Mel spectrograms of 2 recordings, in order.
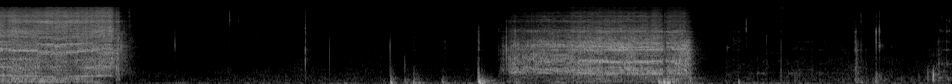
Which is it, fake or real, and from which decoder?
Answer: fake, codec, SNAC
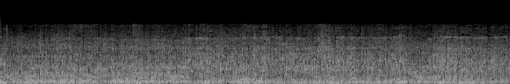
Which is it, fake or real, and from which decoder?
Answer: fake, vocoder, Vocos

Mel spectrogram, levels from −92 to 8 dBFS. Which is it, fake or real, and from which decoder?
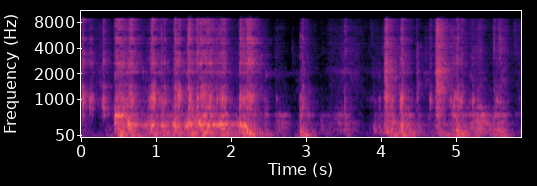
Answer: fake, vocoder, Vocos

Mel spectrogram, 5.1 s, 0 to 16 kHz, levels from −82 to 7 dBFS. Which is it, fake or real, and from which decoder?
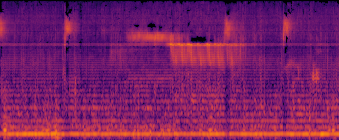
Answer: fake, vocoder, BigVGAN v2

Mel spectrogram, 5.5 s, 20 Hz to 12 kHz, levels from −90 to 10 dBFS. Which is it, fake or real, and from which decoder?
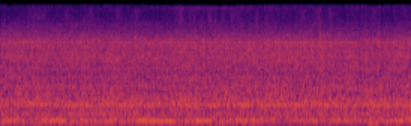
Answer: real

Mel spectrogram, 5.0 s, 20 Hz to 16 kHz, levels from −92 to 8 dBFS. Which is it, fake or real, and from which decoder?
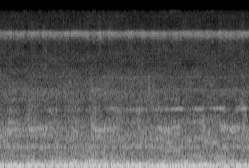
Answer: fake, codec, SNAC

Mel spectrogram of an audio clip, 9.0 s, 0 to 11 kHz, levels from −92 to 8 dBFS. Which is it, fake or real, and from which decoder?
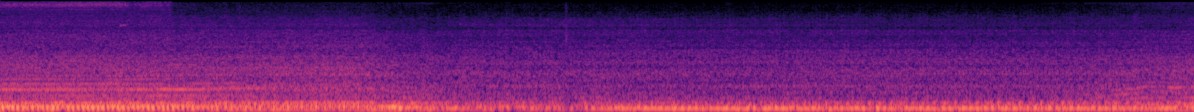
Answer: fake, vocoder, BigVGAN v2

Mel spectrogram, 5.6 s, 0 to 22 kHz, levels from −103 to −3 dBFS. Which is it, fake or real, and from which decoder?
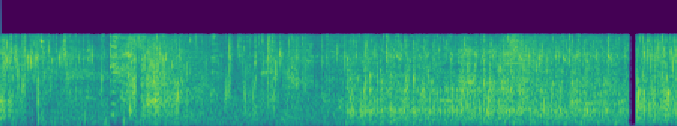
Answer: real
